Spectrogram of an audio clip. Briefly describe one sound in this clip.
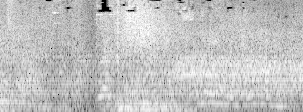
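Game spell effects whoosh and crackle in a burst.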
